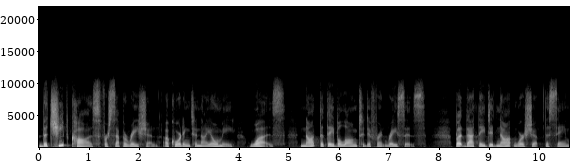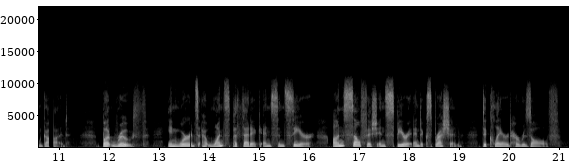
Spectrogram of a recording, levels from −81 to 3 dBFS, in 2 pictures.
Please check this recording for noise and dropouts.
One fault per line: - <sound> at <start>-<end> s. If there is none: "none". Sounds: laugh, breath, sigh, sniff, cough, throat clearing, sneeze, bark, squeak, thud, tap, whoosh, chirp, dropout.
- dropout at 10.8-10.9 s
- dropout at 13.6-13.7 s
